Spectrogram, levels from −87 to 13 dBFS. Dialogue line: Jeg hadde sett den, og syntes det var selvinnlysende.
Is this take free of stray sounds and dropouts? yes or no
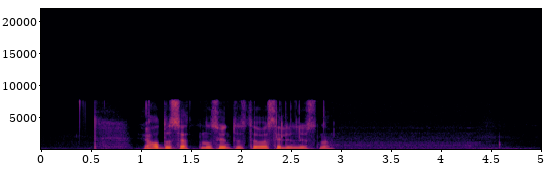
yes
